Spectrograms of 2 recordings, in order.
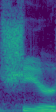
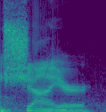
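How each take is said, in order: First: The syllable rhymes with 'fear'. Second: The syllable rhymes with 'fire'. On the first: The speaker calls it wrong. "not sheer sauce" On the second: The speaker calls it right. "it's definitely Shire"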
